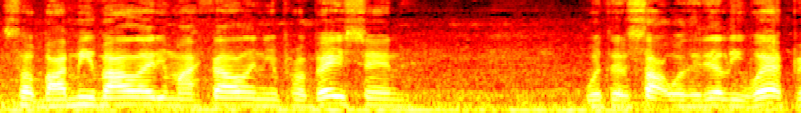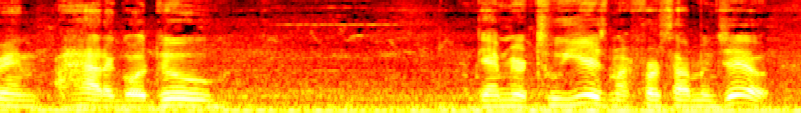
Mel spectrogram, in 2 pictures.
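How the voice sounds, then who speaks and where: A man with an American accent at a very fast pace, amid noticeable background noise. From Southern California, Inland Empire. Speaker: former prisoner, YouTuber. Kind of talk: casual vlog storytelling. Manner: stuttering, repeats words; casual, animated.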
